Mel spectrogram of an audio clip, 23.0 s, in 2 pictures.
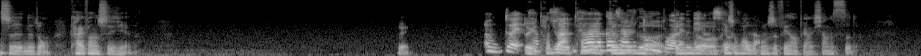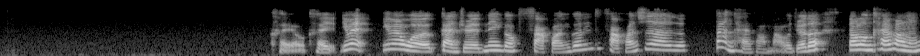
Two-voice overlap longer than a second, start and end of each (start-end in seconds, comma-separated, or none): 6.6-9.5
